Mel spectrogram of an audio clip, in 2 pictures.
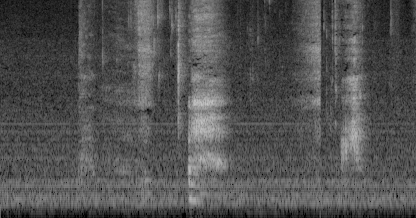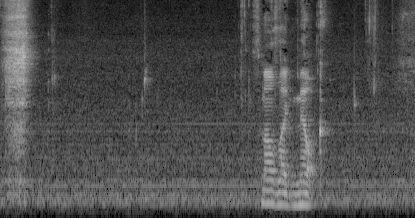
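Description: A young man laughs and gasps close by.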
